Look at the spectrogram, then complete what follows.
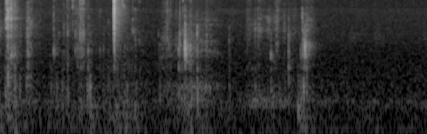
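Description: Paper taco sauce packet crinkling and tearing as it is bitten open, a handful of sharp crackles over about three seconds.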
